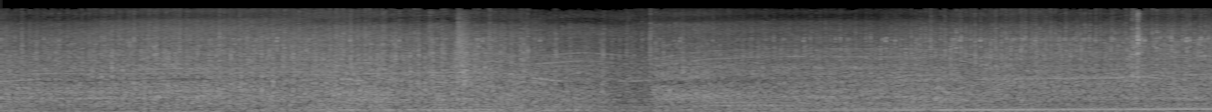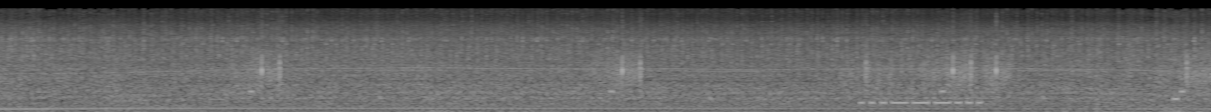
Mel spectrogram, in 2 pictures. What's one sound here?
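A tank engine rumbles steadily and rises in pitch as the tank speeds up.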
